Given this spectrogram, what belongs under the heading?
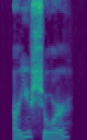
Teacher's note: A gentle rising tone may sound like a normal request for confirmation.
